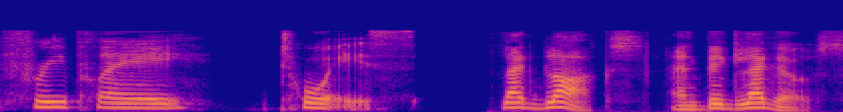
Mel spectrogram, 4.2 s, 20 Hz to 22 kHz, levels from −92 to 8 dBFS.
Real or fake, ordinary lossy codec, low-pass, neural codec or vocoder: fake; MP3, 64 kbps; 7.2 kHz; codec, 16 kHz, 16 kbps, FreqCodec, smaller model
